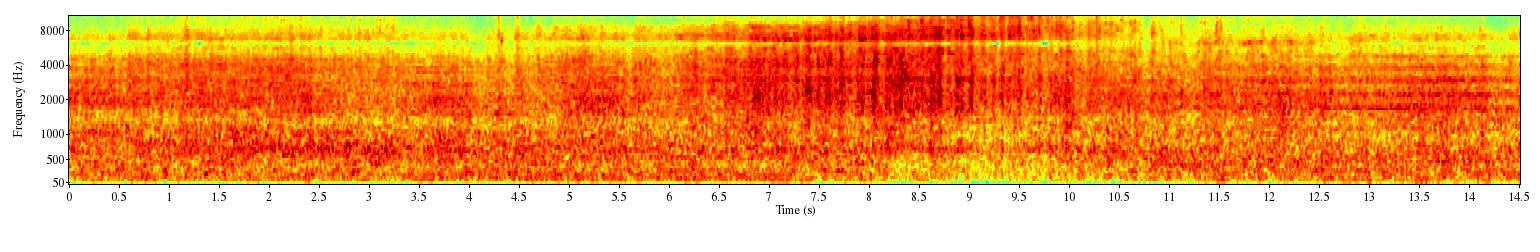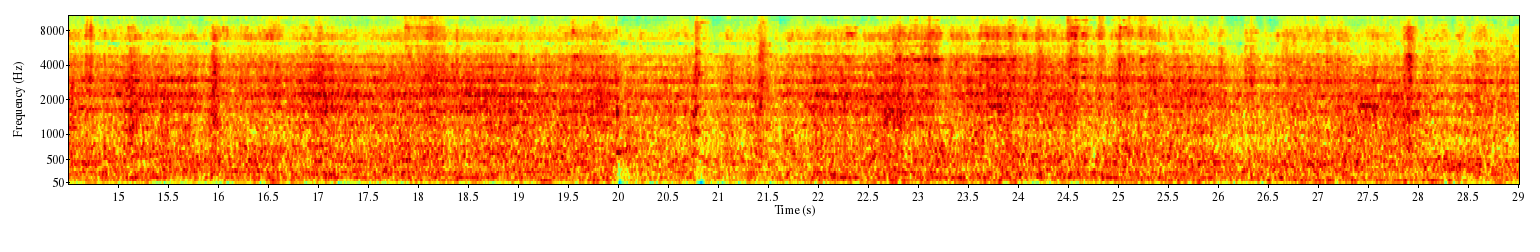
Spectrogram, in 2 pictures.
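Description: A train rolling past close by, its steel wheels rumbling and clicking over the rail joints, loud and unbroken.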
